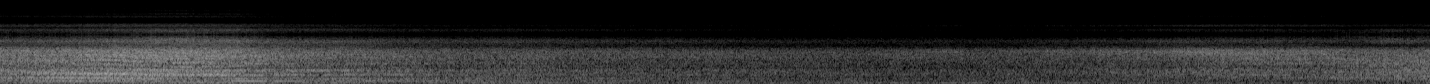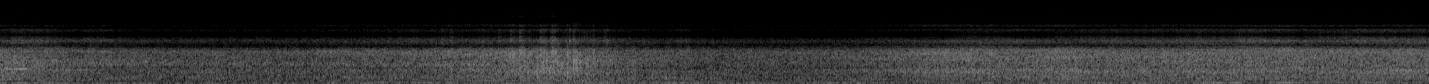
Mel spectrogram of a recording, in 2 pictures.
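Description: Cars swish past on a wet road, their tyres hissing.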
